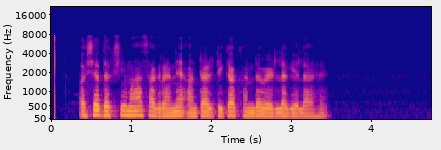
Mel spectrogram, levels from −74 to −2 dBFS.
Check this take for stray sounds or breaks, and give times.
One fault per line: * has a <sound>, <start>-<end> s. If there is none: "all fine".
all fine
